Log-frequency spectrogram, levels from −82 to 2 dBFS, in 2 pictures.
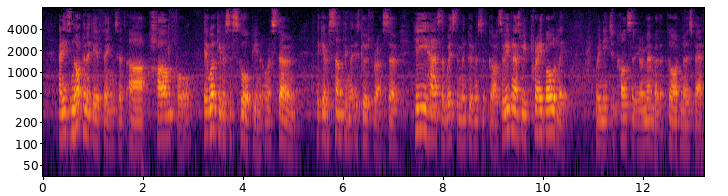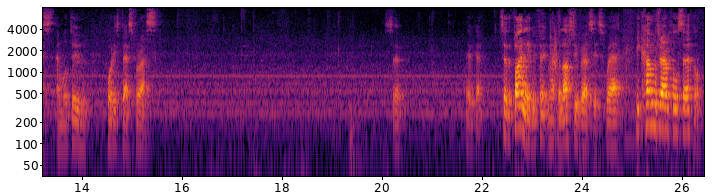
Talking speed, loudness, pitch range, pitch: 180 wpm, -23 LUFS, 105-155 Hz, 125 Hz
